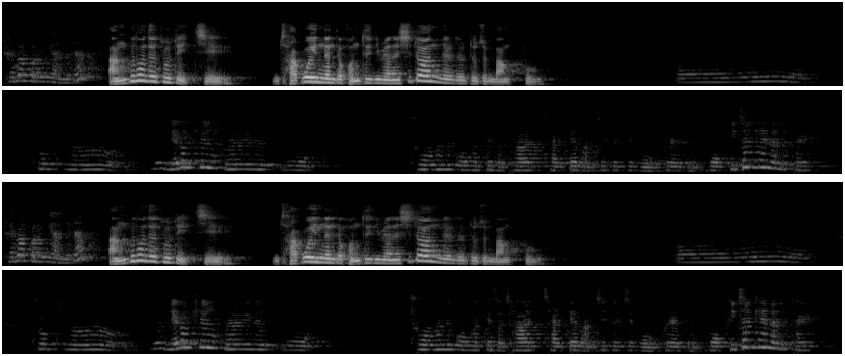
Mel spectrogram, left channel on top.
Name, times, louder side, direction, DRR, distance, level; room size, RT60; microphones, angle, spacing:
voice 1, 0.0-0.9 6.7-11.5 12.5-16.5, right 1 dB, 45° right, -3 dB, 4.3 m, -48 dB
voice 2, 1.1-2.3 2.7-5.4, left 2 dB, 20° left, 10 dB, 0.5 m, -29 dB
25.5 x 9.0 x 3.8 m, 0.70 s
head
